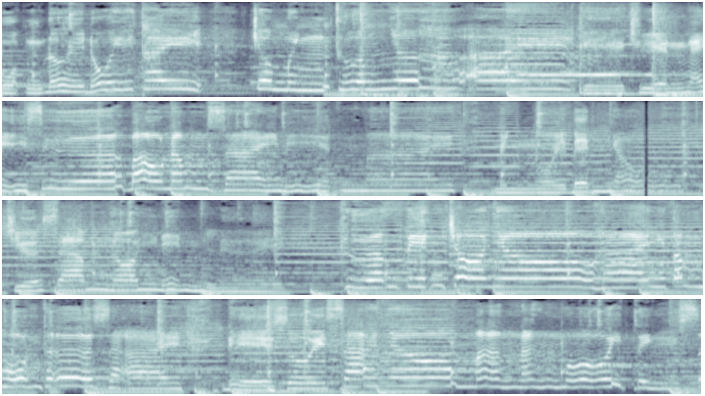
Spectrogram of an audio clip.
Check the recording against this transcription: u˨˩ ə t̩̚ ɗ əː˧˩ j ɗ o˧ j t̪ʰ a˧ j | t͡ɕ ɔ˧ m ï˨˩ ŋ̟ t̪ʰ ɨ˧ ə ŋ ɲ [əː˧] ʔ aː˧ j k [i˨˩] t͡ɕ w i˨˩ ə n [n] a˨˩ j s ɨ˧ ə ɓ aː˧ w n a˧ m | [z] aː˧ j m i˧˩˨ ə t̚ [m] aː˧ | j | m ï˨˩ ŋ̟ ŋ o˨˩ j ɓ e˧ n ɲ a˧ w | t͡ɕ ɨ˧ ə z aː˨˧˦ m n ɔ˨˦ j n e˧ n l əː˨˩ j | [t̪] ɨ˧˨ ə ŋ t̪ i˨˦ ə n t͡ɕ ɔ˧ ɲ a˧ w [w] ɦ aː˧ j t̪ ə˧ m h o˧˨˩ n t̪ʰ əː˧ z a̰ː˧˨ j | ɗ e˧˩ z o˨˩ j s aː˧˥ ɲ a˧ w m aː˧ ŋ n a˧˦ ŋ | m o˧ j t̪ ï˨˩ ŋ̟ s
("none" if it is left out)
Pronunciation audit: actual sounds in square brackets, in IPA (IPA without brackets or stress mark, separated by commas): əː˧, e˨˩, ŋ, z, m, t̪ʰ, w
